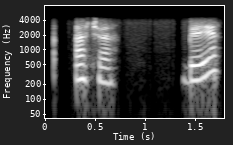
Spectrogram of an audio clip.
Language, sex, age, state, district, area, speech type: Kashmiri, female, 30-45, Jammu and Kashmir, Ganderbal, rural, conversation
